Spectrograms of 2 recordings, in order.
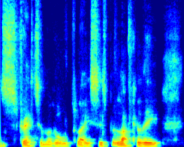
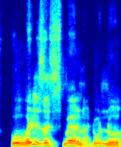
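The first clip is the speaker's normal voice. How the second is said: put-on Indian English accent; 3 semitones higher than usual. Retelling what an Indian man said about a smell in the hall, Indian accent. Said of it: "so I can do the accent".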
